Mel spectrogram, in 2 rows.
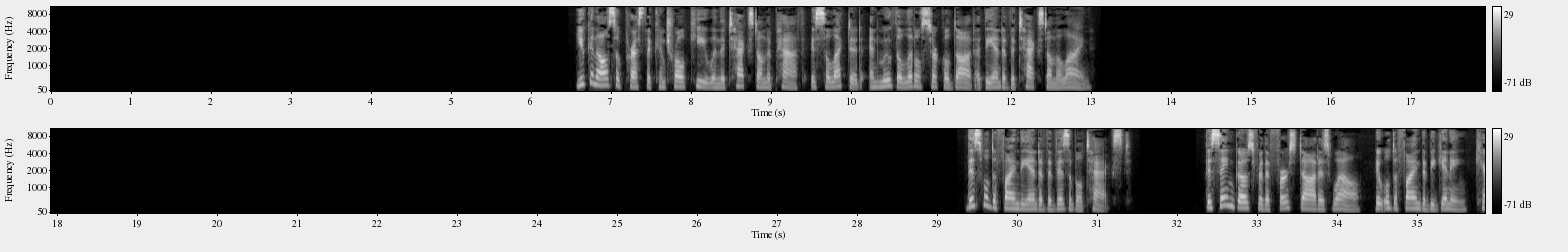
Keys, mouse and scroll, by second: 4.1-5.5 typing, 7.3 click, 7.4-8.6 scroll, 8.7 click, 8.8 click, 9.9 click, 10.0 click, 10.1 click, 10.2 click, 10.3 click, 10.5 click, 10.7 click, 10.8 click, 10.8 click, 11.0 click, 11.0 click, 11.7 click, 13.5-16.3 typing, 19.1 click, 19.3 click, 19.6 click, 22.9 click, 25.3 click, 30.6 click.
